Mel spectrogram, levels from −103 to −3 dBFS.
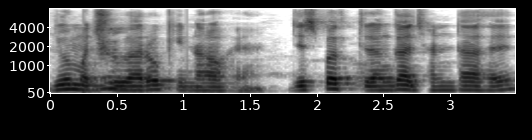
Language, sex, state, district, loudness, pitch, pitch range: Hindi, male, Uttar Pradesh, Ghazipur, -15 LUFS, 140 Hz, 135-160 Hz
